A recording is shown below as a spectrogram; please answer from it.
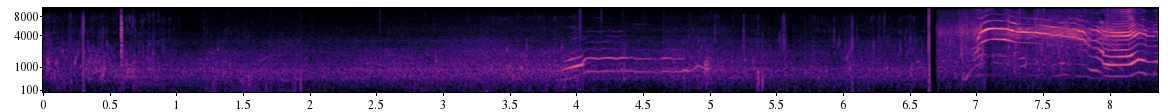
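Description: Sea water sloshing and splashing around a camera held at the surface, with a child's short high call about halfway through and a loud, high-pitched squeal near the end.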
